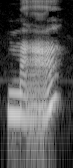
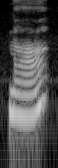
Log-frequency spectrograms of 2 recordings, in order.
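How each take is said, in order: First: The pitch dips low, then rises. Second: The pitch rises from low to high. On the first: It means horse. "Tercer ejemplo" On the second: It means hemp. "el segundo ejemplo"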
